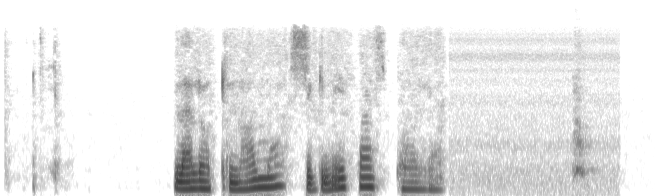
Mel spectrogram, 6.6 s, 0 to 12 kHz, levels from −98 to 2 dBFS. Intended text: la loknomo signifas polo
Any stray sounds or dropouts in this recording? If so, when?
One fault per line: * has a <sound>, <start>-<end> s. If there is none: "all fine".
* has a bark, 5.7-6.0 s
